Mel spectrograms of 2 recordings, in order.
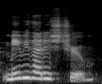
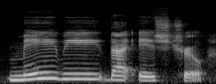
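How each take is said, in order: First: Said in the usual way. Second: Drawn out, word by word; slow pondering. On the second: Retold or imitated. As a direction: let it sink in slowly. Retold self-talk, slowed repeat.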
